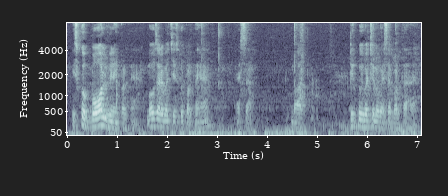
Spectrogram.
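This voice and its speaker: Woman slowly spelling words for learners. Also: deep voice, warm tone, slight background noise. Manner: slow letter-by-letter spelling, checks in with "thik hai". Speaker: teacher. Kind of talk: spelling lesson.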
